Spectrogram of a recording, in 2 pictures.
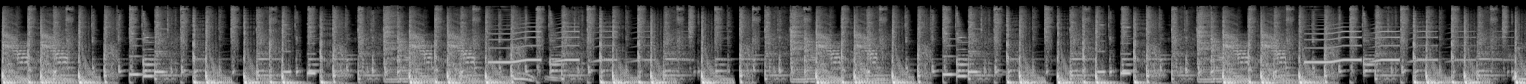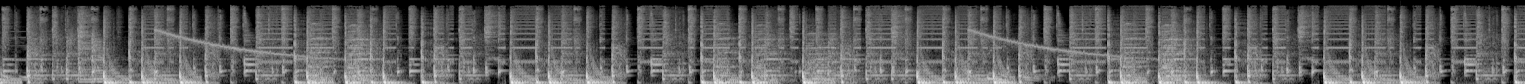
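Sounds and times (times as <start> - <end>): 
industrial innovation music: 0.0 - 30.4.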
